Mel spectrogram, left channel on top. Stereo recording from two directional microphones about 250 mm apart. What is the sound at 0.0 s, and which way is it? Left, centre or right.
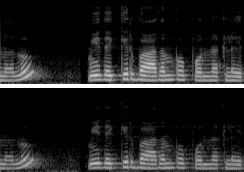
A woman's voice, centre.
